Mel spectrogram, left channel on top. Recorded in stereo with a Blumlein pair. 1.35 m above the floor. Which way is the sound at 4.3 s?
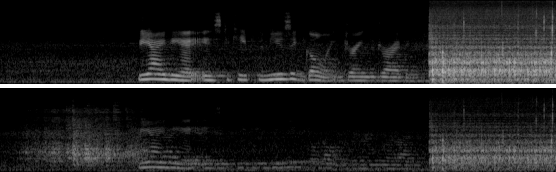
35° left.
